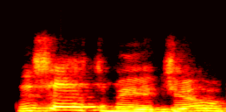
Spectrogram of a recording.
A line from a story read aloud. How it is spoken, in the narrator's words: he was still laughing, and he said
